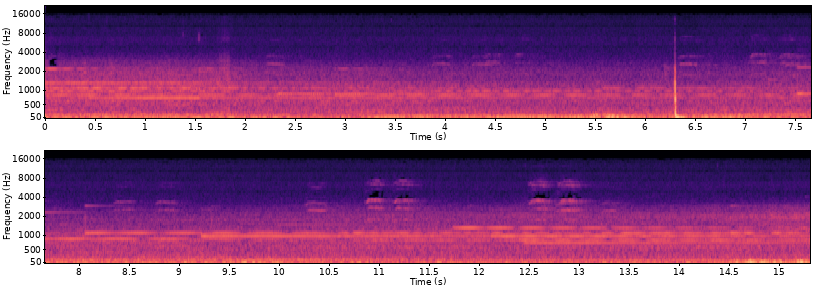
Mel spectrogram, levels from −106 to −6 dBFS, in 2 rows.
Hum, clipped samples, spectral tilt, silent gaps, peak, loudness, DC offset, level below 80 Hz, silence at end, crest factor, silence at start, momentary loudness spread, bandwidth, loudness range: none; under 0.1%; -7 dB/octave; none; -8 dBFS; -38 LUFS; under 0.1%; -38 dBFS; 0 s; 28 dB; 0 s; 7 LU; 9.4 kHz; 4 LU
